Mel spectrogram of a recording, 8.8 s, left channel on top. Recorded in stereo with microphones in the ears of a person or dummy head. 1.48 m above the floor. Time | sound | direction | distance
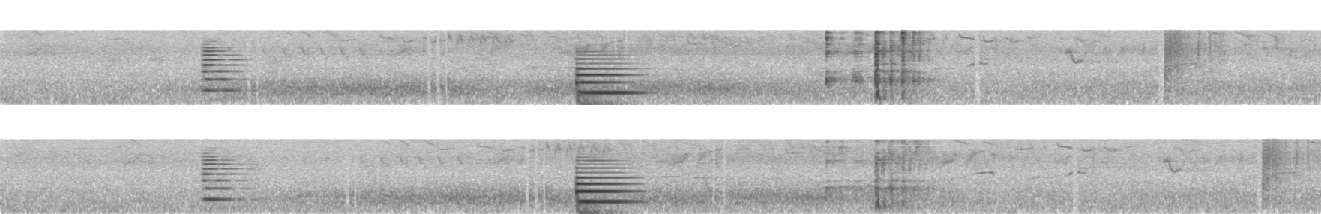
1.3 | a trumpet | 10° left (ahead or behind) | 1.7 m
3.8 | a piano | 10° right (ahead or behind) | 1.8 m
5.5 | a dropped coin | 45° left (ahead or behind) | 1.7 m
